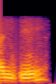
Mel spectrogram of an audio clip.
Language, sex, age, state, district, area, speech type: Punjabi, female, 45-60, Punjab, Fazilka, rural, conversation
